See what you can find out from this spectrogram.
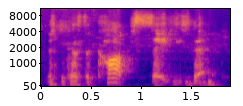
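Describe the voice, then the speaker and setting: A man playing a small, cocky, wisecracking mouse detective in a table read, with a rough-edged husky voice. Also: on the low side, very animated, crowd noise. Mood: insistent. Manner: fast-talking wisecracking patter. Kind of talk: animated script table read.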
